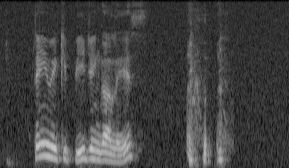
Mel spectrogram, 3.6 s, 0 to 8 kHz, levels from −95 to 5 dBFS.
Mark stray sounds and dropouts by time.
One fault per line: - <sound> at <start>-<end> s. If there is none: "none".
- cough at 2.3-2.9 s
